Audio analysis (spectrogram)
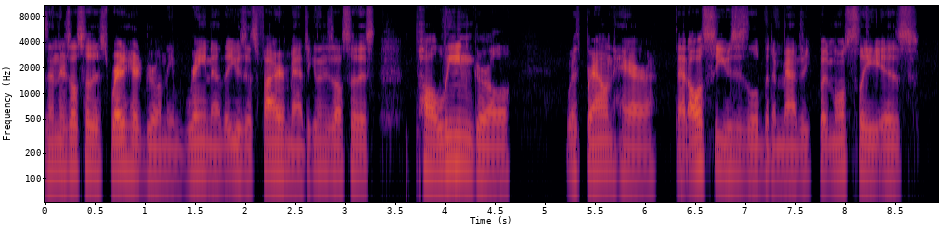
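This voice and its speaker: A man at medium pitch talks at a very fast pace in a bright, sharp tone, the sound dry and close with no echo. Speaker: book reviewer. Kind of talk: casual review monologue. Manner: halting, many repeated words and fillers.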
